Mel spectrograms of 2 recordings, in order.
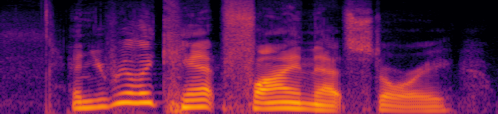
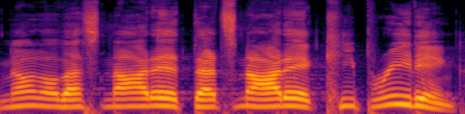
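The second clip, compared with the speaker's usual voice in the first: mildly exasperated brother, higher pitch; raised-pitch retold frustration; frustrated; 5 semitones higher, 4 dB louder than usual. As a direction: push back with growing impatience. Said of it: "He was getting frustrated with me now".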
